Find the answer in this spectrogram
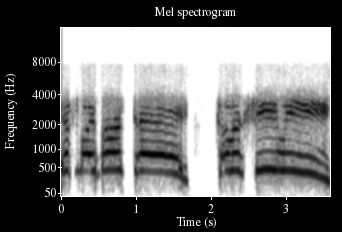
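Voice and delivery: very high, stretched-out, slow all-out scream. On a birthday hike with kids, calling for Sasquatch, retelling a scream. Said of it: "I'm screaming as hard as I can".

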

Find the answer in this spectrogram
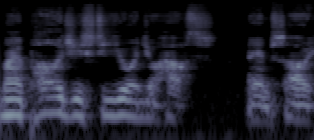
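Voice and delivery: barely audible, very quiet, apologetic murmuring hush. Voicing a mage who apologizes after casting shield: quiet apologetic voice. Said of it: "he's like, quietly, he's like".

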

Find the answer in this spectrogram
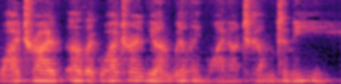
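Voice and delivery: enticing, alluring, beckoning siren-like voice. Voicing a hidden figure calling from deeper in the alleyway: siren-like voice. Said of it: "siren-y kind of voice".

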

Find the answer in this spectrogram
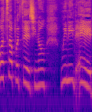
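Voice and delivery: mock furious, raging, high livid scream. A racer retells confronting the race director at the aid station, retelling her own screaming. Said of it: "I'm like screaming".

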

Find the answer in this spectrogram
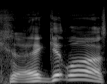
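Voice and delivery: playful, joking, not serious tone. Showing how they'd jokingly answer a knock at the door: joking tone. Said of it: "I would jokingly, I'd be like, ... I'd say it like that".

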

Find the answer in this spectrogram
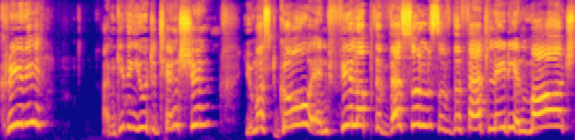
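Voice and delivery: very high-pitched, put-on schoolteacher voice. Speaker imagines McGonagall handing out a detention, in McGonagall voice. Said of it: "I love your McGonagall voice".

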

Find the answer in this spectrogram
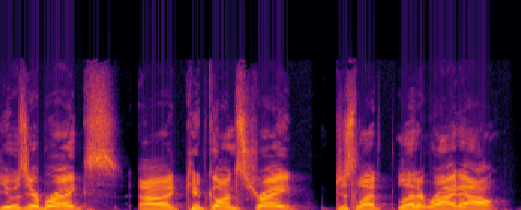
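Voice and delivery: shrill yelling, pitched way up high. Retelling shouting to someone speeding downhill ahead of him: retelling a yell. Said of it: "yelling like".

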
